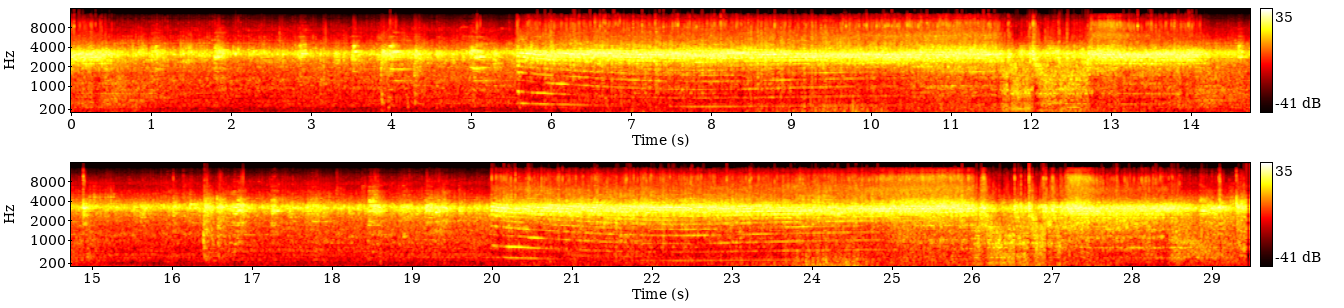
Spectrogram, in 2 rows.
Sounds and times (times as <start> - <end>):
Sawing: 0.0 - 29.4.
